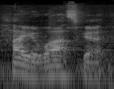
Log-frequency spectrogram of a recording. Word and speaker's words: ayahuasca: doing lots of them I like how long it took us to learn that this is pronounced ayahuasca and now she appears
